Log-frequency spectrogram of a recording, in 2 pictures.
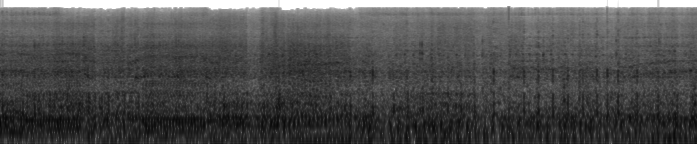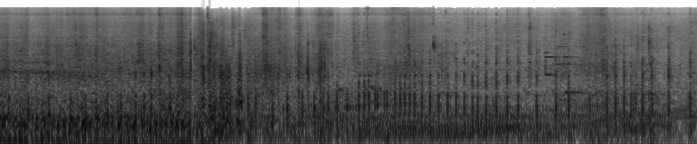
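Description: Motorcycle engine running at low speed as the bike rides along a muddy, rutted dirt trail, with a steady low hum and a rough noise of wind and tyres over it. About two-thirds of the way through, a dense run of clicks and knocks comes in as the bike goes over rough ground.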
